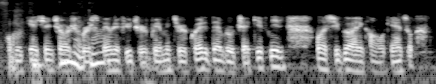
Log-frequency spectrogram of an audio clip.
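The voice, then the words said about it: Very fast speech. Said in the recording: “you said it so fast.”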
